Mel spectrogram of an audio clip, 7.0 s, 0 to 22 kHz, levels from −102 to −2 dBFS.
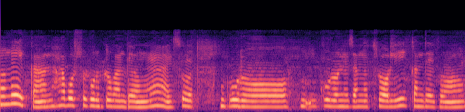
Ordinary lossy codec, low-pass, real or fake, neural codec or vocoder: none; 7.2 kHz; fake; codec, 44.1 kHz, 2.6 kbps, SNAC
